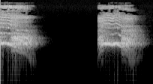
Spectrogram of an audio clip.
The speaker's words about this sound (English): This that sounds like a raven.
